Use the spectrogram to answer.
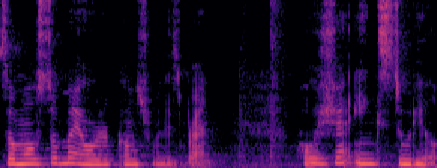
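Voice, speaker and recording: A woman speaks in a high pitch with flat, monotone intonation. Noticeable background noise is present. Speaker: stationery and fountain pen ink reviewer. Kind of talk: casual product review haul. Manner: hesitant, many fillers.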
